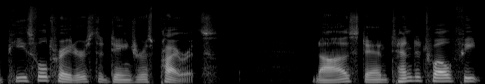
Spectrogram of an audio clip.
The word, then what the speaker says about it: Kna: A Na, pronounced N-A-H, is a aquatic humanoid well known for its strength.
